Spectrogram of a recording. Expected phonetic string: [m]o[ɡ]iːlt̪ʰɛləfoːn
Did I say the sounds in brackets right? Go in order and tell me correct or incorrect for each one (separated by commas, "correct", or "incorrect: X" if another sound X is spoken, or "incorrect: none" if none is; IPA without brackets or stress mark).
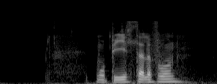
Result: correct, incorrect: b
